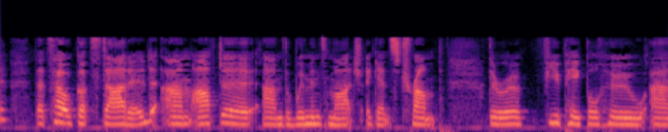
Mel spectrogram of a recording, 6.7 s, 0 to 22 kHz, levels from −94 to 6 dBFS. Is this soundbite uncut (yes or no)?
yes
